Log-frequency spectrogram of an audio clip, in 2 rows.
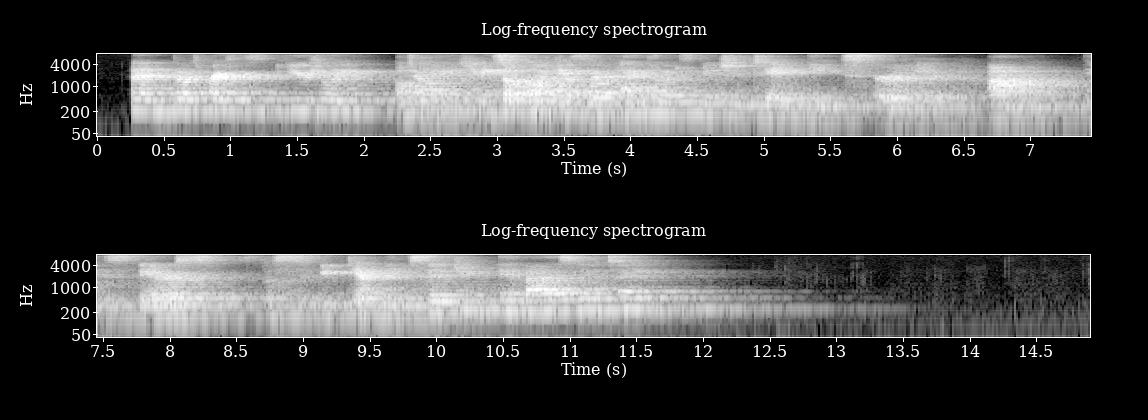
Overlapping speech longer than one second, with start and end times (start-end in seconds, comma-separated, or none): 2.4-4.3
